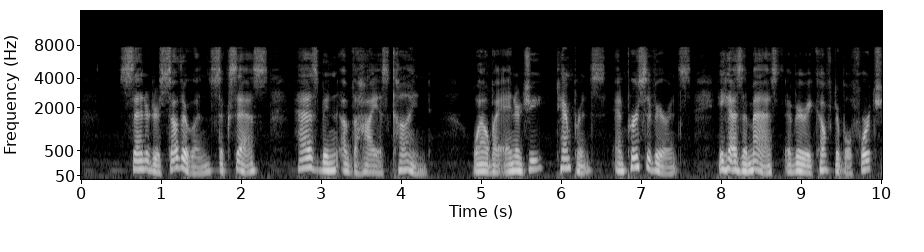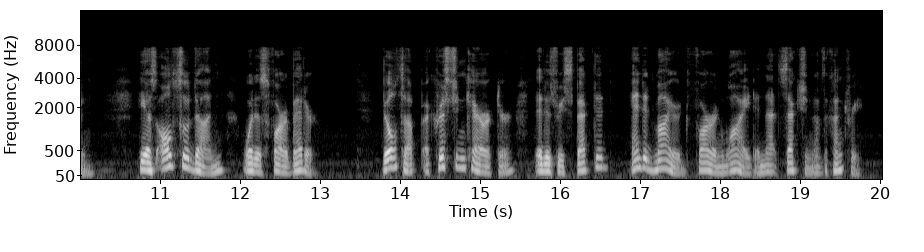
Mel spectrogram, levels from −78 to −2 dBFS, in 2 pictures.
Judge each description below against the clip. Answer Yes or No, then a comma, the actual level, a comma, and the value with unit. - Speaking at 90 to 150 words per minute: Yes, average, 145 wpm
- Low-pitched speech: Yes, low, 125 Hz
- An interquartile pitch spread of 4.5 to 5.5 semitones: Yes, average, 5.2 semitones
